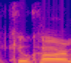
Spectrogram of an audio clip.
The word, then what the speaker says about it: Koucar: Kocar? K-O-U-C-A-R. – A Kocar Management.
